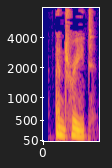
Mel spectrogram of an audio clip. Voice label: "Entreat", English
